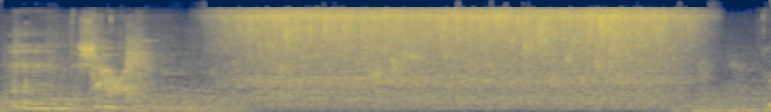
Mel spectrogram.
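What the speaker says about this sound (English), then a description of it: "And the shower." Shower water running in a marina washroom, a steady hissing spray that starts after a brief bit of talk and continues alone for several seconds before stopping.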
